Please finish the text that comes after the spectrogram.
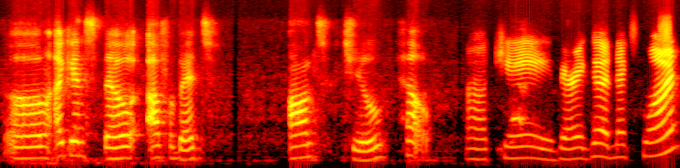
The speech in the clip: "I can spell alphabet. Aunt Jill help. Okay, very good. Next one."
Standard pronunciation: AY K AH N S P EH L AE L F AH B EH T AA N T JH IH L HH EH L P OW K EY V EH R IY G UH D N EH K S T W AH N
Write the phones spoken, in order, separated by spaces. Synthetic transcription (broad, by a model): AY K AH N S P EH L AE L F AH B EH T AA N T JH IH HH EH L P OW K EY V EH R IY G UH D N EH K S T W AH N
